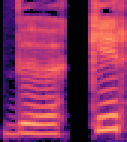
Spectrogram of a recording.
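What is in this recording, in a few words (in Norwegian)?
"bøker", Norwegian; talkbook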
